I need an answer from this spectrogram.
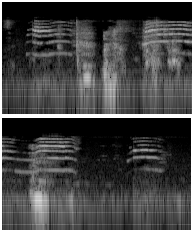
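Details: Domestic cat meowing indoors in a small room: several drawn-out, harmonic meows with slightly falling pitch, mixed with two people talking in Filipino between and over the calls.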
